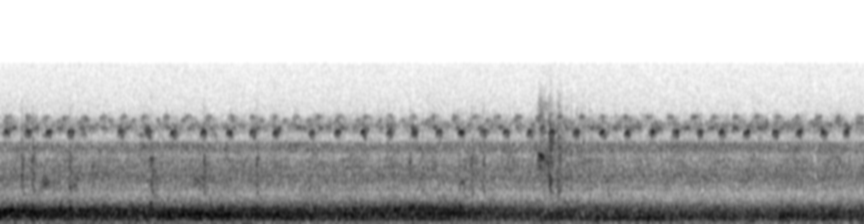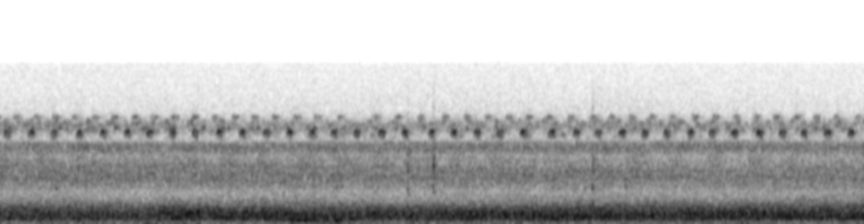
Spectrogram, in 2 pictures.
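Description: Insects, crickets or katydids, singing in a steady high-pitched pulsing chorus, over a constant background hiss.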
